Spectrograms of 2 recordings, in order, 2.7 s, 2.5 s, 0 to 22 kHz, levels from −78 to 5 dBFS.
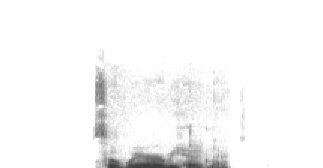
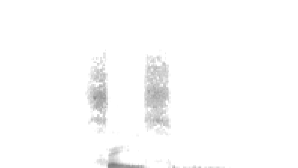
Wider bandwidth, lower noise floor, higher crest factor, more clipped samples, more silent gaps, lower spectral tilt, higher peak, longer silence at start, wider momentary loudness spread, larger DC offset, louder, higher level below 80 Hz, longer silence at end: second, 13 kHz vs 15.5 kHz; second, -84 dBFS vs under -90 dBFS; about the same, 20 dB vs 22 dB; neither; neither; first, -7 dB/octave vs -4.5 dB/octave; first, -4 dBFS vs -28 dBFS; about the same, 0.8 s vs 0.7 s; first, 16 LU vs 11 LU; neither; first, -20 LUFS vs -45 LUFS; first, -56 dBFS vs -82 dBFS; about the same, 0.8 s vs 0.8 s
